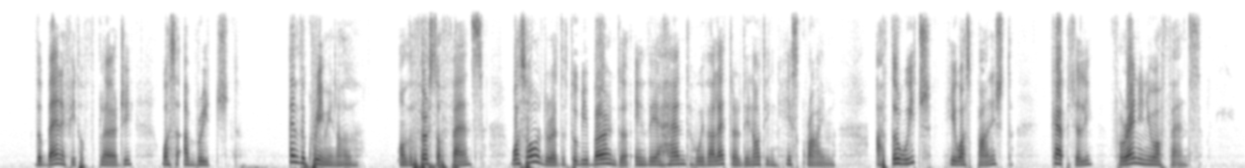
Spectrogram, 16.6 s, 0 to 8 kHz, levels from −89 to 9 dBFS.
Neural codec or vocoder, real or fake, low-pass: vocoder, 44.1 kHz, 80 mel bands, Vocos; fake; 7.2 kHz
